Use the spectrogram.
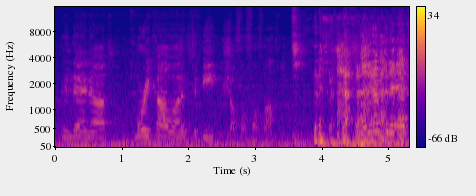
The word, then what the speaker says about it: Schauffele: How'd you pronounce it? Schauffele.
